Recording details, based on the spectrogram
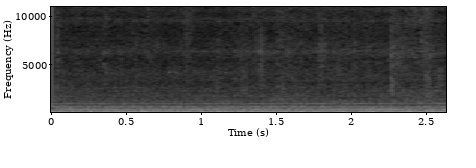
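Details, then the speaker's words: Car after fitting R14 wheels, tested for a mysterious droning with AC on over rough tarmac, up to 80 km/h peaking 81 dB: only steady low tyre rumble, no droning hum building with speed; normal tire road noise. "dan tertinggi 81 DB di kecepatan 80 ya terus suara dengung tidak saya temukan ya"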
